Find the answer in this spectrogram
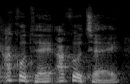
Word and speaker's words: à côté: She started saying, and Suzy thought she was saying the word for to listen, you know, écouter, but she's saying à côté, like à côté, mispronounced in English, côte, like à côté.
